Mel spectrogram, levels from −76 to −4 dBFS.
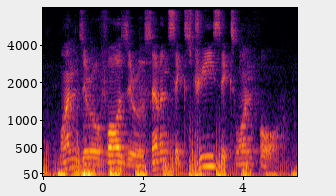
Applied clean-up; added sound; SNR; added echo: none; Purr; -2 dB; none.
